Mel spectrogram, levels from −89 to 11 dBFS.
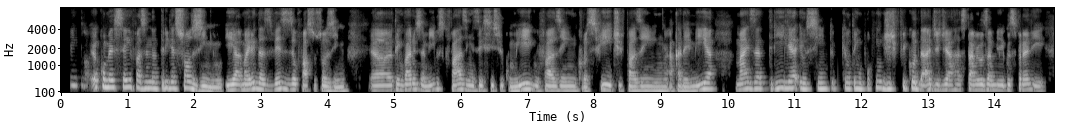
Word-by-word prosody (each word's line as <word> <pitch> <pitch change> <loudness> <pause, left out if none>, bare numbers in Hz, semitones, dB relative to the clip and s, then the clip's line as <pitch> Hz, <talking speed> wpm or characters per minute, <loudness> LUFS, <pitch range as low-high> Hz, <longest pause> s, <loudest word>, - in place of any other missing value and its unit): Então, 245 -2 -10
eu 210 - +1
comecei 205 -1 +3
fazendo 180 -2 +1
a - - +2
trilha 175 0 0
sozinho 120 - +2
e 140 +2 +4
a 140 - +2
maioria 145 +4 +3
das 145 -5 0
vezes 155 0 0
eu 145 - +2
faço 125 -3 -3
sozinho. 110 -3 -1 0.4
Hã, 125 +1 0
eu 125 - -2
tenho 140 -1 -2
vários 145 +1 +1
amigos 140 +7 -2
que - - -17
fazem 135 0 0
exercício 120 0 -2
comigo, 125 +4 +2
fazem 115 0 0
crossfit, 125 +4 -1
fazem 110 -1 0
academia, 115 +9 +1 0.3
mas 160 +4 +1
a 165 0 0
trilha 175 +2 0
eu 160 - +2
sinto 165 +1 0
que 170 - -6
eu - - +2
tenho 170 -1 +2
um - - -1
pouquinho 165 +4 -5
de 160 -1 +3
dificuldade 155 -5 0
de 145 +2 0
arrastar 135 +1 -2
meus 140 0 0
amigos 135 -1 -1
pra 145 -1 +2
ali. 125 -6 -4
145 Hz, 185 wpm, -21 LUFS, 120-165 Hz, 0.4 s, e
